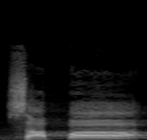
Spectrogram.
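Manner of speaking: loud, high command to greet; emphatic call. Acted. Preacher urges the congregation to greet others, loud. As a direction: urge them loudly.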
